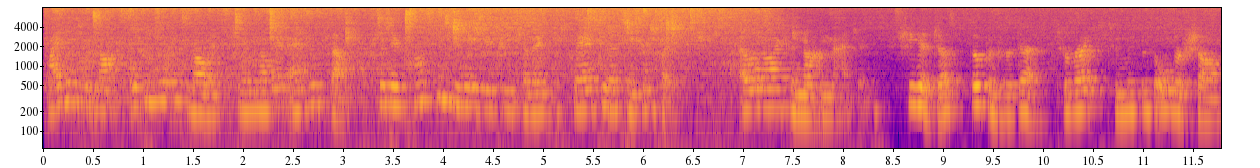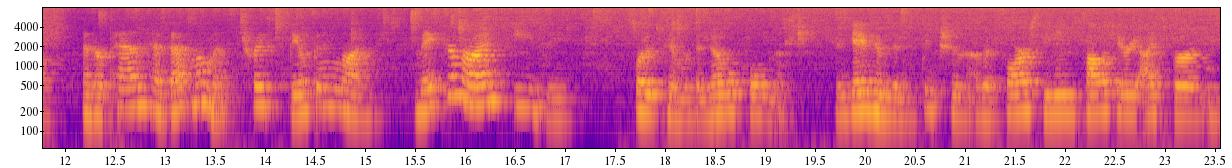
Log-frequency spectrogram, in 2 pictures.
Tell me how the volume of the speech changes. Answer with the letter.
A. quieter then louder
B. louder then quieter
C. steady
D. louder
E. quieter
C.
